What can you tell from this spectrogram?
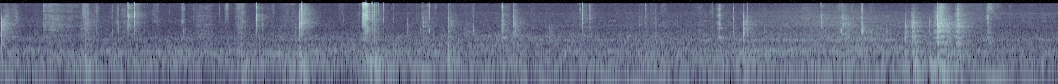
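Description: Small handling sounds of a nylon cable tie being threaded and fastened around an ESC on a plastic drone frame arm: scattered light clicks and plastic ticks, with a short cluster of clicks a little after nine seconds in.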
